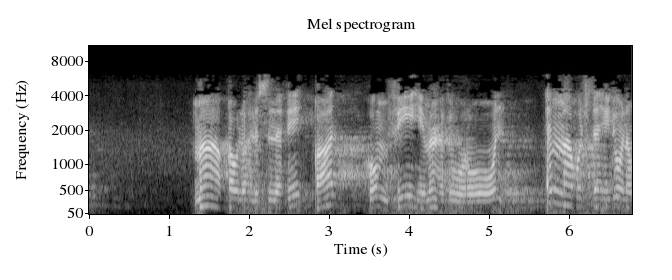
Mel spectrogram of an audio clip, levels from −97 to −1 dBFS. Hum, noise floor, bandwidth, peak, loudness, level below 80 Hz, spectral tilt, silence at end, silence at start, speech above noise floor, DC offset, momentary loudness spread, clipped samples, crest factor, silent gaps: none; -57 dBFS; 6.4 kHz; -4 dBFS; -19 LUFS; -60 dBFS; -3.5 dB/octave; 0 s; 1.3 s; 37 dB; under 0.1%; 8 LU; under 0.1%; 18 dB; none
